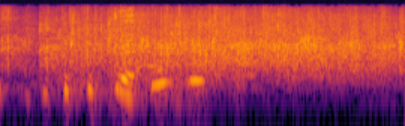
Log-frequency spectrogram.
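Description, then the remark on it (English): An audience at a discussion of a book on protest and the civil rights movement breaks into steady applause, a dense wash of clapping that holds at an even level throughout, with a brief voice rising over it near the start. “Yeah, it's okay to clap.”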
